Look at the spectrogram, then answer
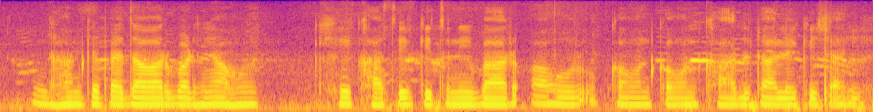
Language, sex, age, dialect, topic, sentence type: Bhojpuri, male, 25-30, Western, agriculture, question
